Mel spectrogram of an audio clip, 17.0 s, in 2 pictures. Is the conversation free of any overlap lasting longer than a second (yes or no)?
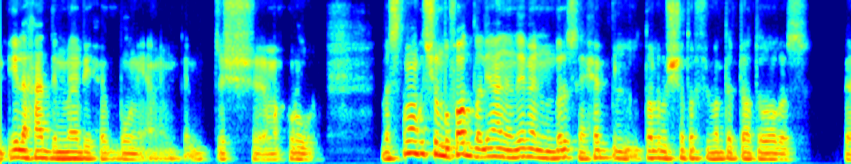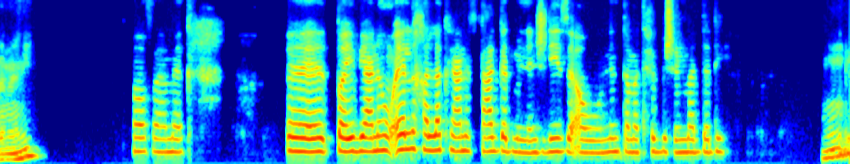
yes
